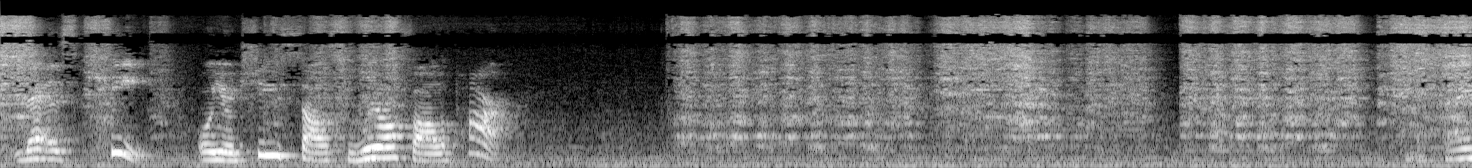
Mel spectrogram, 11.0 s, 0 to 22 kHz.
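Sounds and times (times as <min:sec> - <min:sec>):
whisk scraping a skillet: 0:00.0 - 0:03.3, 0:05.0 - 0:11.0.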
